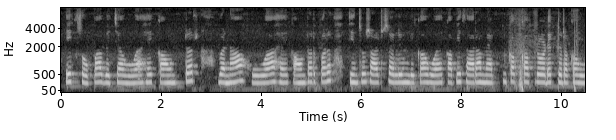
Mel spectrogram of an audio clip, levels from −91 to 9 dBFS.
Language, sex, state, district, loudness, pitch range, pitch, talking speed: Hindi, female, Rajasthan, Churu, -16 LUFS, 235-255 Hz, 245 Hz, 150 wpm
